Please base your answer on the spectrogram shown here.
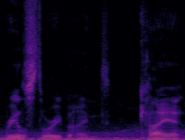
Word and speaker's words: Cayenne: not the same person kayen it's it's spelled with a c but yeah it's Cayenne Cayenne yeah the 3D FF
